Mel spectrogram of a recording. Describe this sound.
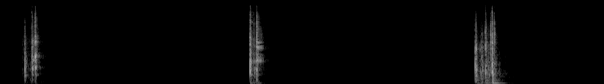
phone pickup hangup
recorded with Sony PCM-D50, Tascam DAP1 DAT with AT835 stereo mic, or Zoom H2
